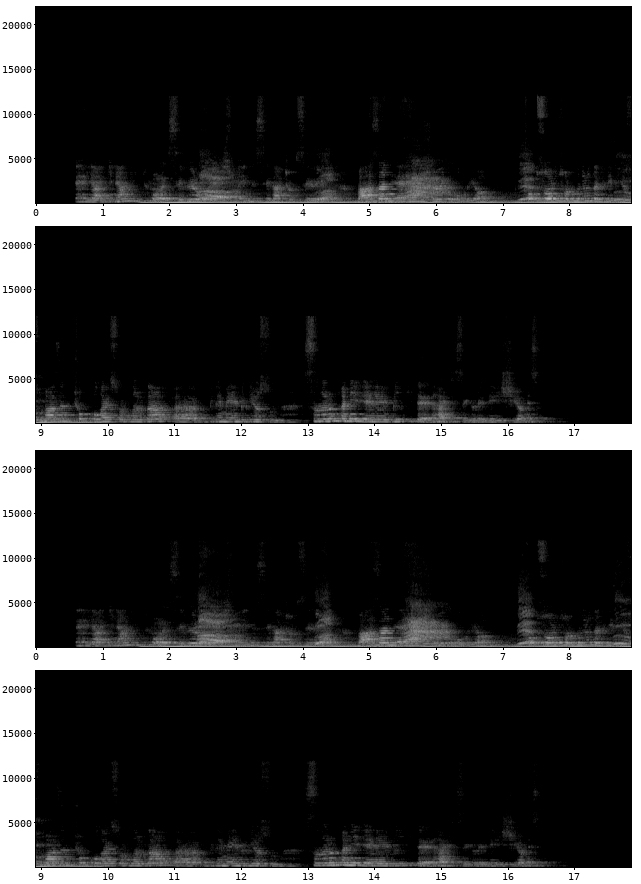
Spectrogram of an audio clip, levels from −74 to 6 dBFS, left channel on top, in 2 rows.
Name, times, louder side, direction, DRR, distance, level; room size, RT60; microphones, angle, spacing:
voice 1, 0.6-6.8 7.3-16.5, left 2 dB, 60° left, -1 dB, 0.7 m, -35 dB
sound 1, 0.8-0.9 2.4-3.1 4.2-4.4 5.5-6.2 7.2-7.5 8.6-9.3 12.5-12.6, right 2 dB, 70° right, 0.4 m, -33 dB
sound 2, 1.5-9.9, equal, 40° right, 0.8 m, -30 dB
3.0 x 2.5 x 2.3 m, 0.93 s
head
